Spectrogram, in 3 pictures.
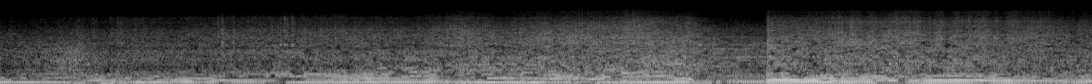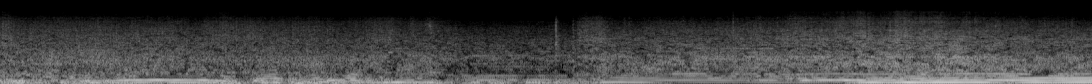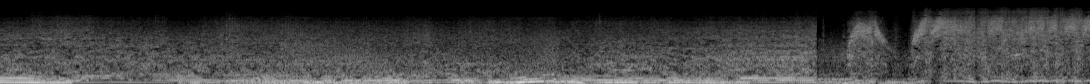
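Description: Petrol push lawn mower engine running under load while cutting long grass, its pitch dipping and recovering every few seconds, with music playing over it.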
